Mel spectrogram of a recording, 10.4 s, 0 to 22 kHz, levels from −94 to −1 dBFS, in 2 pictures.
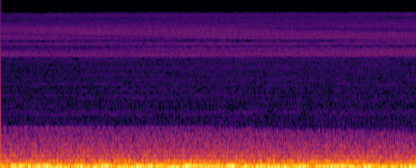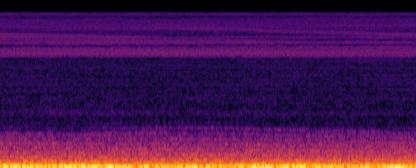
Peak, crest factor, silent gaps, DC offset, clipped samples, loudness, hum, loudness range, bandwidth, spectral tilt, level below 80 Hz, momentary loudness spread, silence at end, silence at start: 0 dBFS; 12 dB; none; under 0.1%; under 0.1%; -18 LUFS; none; 2 LU; 6.2 kHz; -9 dB/octave; -12 dBFS; 5 LU; 0 s; 0 s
